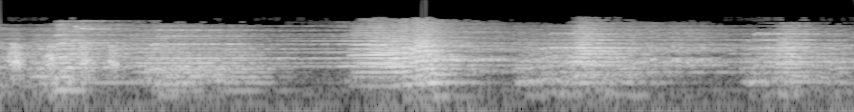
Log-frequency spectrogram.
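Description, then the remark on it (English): A sled dog team led by the dog King barks and yelps together in a loud, overlapping chorus as the dogs are roused, swelling in several surges over a few seconds, with no talking. “Get the dogs up.”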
